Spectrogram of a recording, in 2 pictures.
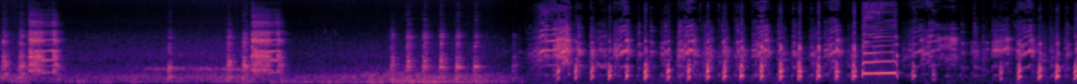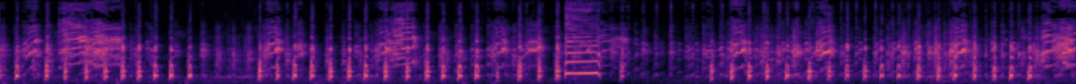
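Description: Several chickens clucking. For about the first seven seconds the clucks are sparse over a low steady noise. Then they thicken into quick runs of many clucks a second, with a short sharp call twice.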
